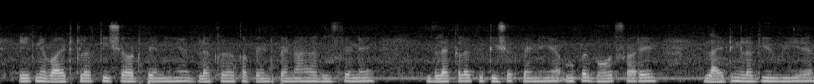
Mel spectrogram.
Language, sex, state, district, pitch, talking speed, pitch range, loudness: Hindi, male, Jharkhand, Jamtara, 145 Hz, 220 wpm, 140-150 Hz, -24 LUFS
